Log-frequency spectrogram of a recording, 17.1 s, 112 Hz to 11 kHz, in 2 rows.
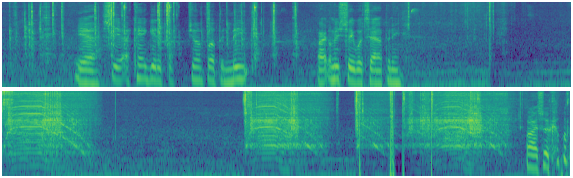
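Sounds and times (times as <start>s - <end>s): sharp clicks: 0.0s - 4.6s, 8.6s - 10.3s, 12.2s - 16.4s
electric starter motor whirring: 8.5s - 10.1s, 12.1s - 16.4s.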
